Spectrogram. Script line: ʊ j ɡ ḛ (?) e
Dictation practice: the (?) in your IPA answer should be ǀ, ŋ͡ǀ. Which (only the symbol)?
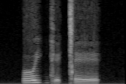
ǀ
